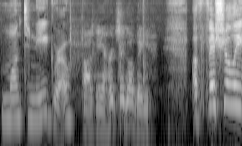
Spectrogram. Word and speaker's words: Montenegro: Montenegro and it's pronounced Montenegro.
